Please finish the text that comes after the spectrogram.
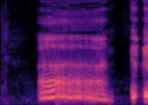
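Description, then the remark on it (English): A loud, drawn-out guttural throat sound into a microphone that slides downward in pitch for about a second, then two short, sharp throat-clearing bursts after a brief pause. “Hey, why'd you clear your throat in the mic for?”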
